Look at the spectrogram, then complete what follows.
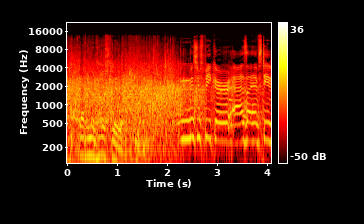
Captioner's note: some Applause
